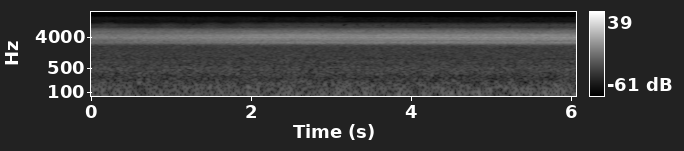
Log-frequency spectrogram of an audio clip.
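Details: Massed cicadas and other insects droning in a rainforest in summer; a continuous shrill hiss grows slightly louder over the first seconds and then stays level, with a fine rapid pulsing inside the buzz.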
